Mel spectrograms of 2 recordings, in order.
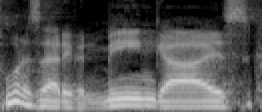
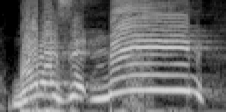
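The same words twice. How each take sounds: First: Said in the usual way. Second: High, drawn-out cry of bafflement; mock exasperated yell. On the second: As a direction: wail the question at the crowd in mock despair. Mock exasperated outburst at the audience.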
